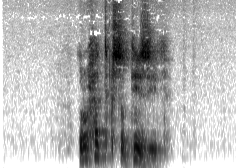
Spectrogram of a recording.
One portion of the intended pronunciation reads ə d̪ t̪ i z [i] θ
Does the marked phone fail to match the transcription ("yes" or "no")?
no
